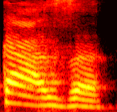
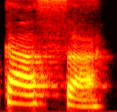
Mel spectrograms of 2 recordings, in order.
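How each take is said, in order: First: The middle consonant is a voiced z sound. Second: The middle consonant is a voiceless s sound. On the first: The speaker calls it right. "que também tem o som de Z, como casa" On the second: The speaker calls it wrong. "eles ainda falam caça"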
